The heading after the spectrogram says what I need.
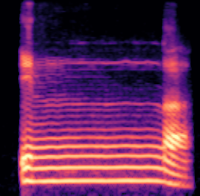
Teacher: নুন এবং মিমের উপর তাজদিদ থাকলে সেটা গুন্না করতে হয় এবং নাকের মধ্যে দিয়ে নাকি স্বরে সেটা উচ্চারণ করতে হয় এবং নাকের ভিতরে কিছুক্ষণ ওই শব্দটা রেখে দিতে হয় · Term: ওয়াজিব গুন্না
